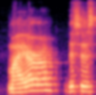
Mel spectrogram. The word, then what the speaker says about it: My Era: So my era, and the name of my book is pronounced My Era.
